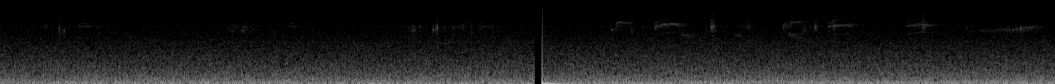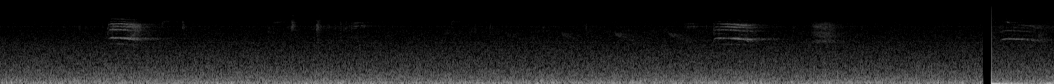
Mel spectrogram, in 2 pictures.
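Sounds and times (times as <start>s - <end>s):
low background rumble: 0.0s - 21.0s
small birds chirping: 0.4s - 1.1s, 2.2s - 3.1s, 4.0s - 5.1s, 6.0s - 10.6s, 11.3s - 19.1s, 20.5s - 21.0s.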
